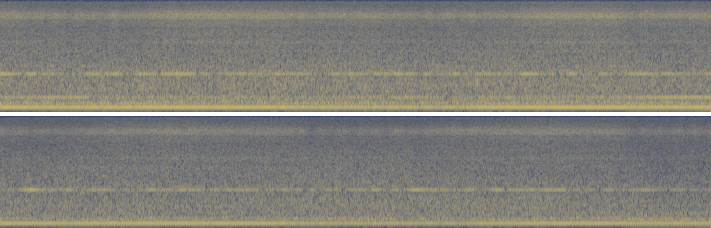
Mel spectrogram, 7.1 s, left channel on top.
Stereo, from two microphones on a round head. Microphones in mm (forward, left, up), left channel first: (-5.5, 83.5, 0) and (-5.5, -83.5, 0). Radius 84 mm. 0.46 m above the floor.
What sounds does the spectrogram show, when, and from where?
Only background noise.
